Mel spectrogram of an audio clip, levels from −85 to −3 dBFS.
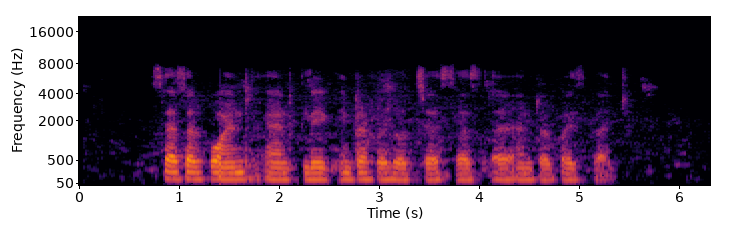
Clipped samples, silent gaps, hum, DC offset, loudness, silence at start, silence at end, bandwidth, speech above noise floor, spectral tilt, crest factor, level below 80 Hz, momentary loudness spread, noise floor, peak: under 0.1%; none; none; under 0.1%; -33 LUFS; 0.75 s; 0.85 s; 8.2 kHz; 37 dB; -6 dB/octave; 22 dB; -68 dBFS; 13 LU; -70 dBFS; -14 dBFS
